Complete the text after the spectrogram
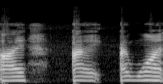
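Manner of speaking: put-on sheepish stammering. Retelling what a man said in the car: imitating a sheepish stammer. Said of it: "he's very sheepish".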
